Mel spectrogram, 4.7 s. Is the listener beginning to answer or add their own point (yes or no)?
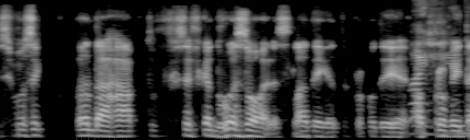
no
